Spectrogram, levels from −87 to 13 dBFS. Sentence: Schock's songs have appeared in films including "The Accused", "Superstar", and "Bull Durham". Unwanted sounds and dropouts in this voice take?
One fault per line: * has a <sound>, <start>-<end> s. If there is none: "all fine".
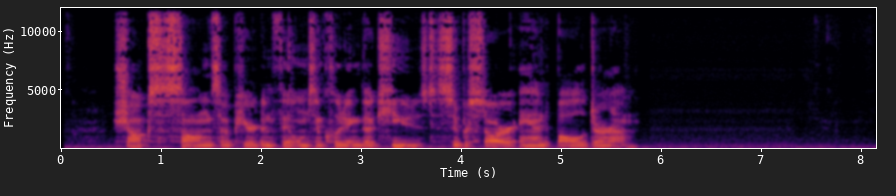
all fine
